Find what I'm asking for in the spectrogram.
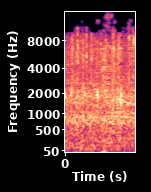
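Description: Crowd of spectators lining a road at the 2018 UCI Road World Championships in Bergen, a dense steady wash of applause and cheering with no break, fairly loud throughout.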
